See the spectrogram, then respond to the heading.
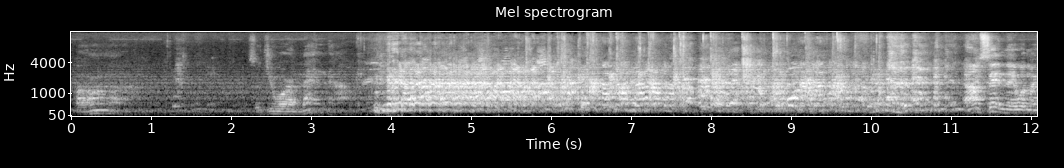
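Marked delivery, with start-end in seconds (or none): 0.1-3.5 quiet, careful father to son after crash; gentle, careful. Retold or imitated. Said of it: "very gently, carefully says". 3.7-11.1 big real burst of laughter; laughing hard at the punchline; long laugh. Real, not acted.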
